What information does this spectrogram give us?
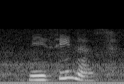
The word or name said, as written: maecenas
